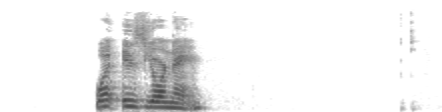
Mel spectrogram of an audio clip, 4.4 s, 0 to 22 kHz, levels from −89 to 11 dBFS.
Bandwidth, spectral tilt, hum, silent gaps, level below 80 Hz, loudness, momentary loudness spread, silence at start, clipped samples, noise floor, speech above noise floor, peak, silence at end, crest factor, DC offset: 14 kHz; -4.5 dB/octave; none; none; -70 dBFS; -23 LUFS; 11 LU; 0.95 s; under 0.1%; -88 dBFS; 66 dB; -8 dBFS; 2.4 s; 20 dB; under 0.1%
